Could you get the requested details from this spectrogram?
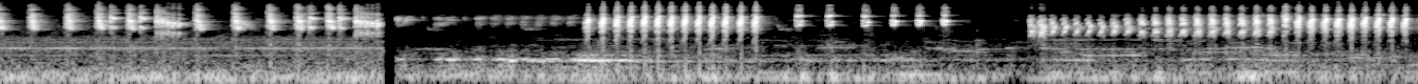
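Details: Long-tailed shrike lure recording: fast trains of sharp high ticking notes, about four per second, broken by abrupt cuts and quieter gaps, over a faint steady low hum.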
